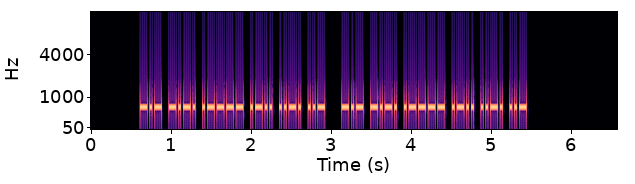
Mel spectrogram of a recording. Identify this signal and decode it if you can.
Morse code, heard as a keyed tone, about 40 wpm, 700 Hz. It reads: KC1LFU KC1LFU
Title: USA Call Signs Repeated 2x 40wpm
